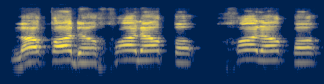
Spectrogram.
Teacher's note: لَقَدْ، خا کے اوپر زبر ہے، لام کو قاف سے ملانا ہے اور قاف پر قلقلہ کریں گے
